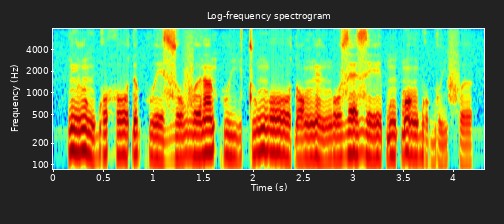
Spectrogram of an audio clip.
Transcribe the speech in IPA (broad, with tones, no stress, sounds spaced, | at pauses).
ɾ ĩ˧ l ũ˨ ɡ͡b o˧ h oː˧ ɗ ə˦ kʷ eː˨ z o˧ v ə˨˦ ɾ ã˦ kʷ iː˨ t u˦ ŋ oː˦˨ ɗ ɔ˧ ŋ ɛ̃˨ ŋ o˧ z ɛ˦ z eː˧ ɓ ũ˦ ɓ ɔ̃˦ ɡ͡b o˨ ɡʷ iː˨ f ə˨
